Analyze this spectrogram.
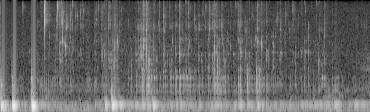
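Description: Water is poured steadily from a glass into a device with nose pillows, opening with a few splashy glugs, then settling into a continuous trickling stream with no voices.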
